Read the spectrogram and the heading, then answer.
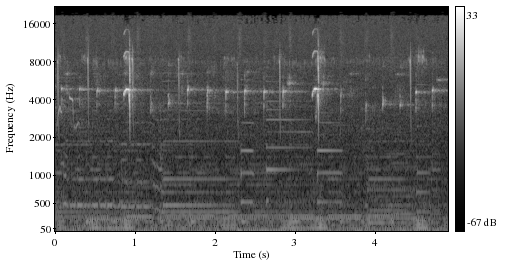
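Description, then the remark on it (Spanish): Giant hummingbird (Patagona gigas, also called pingara, weighing up to 20 grams) calls in Chile: two sharp, high-pitched squeaky chirps a couple of seconds apart, with fainter thin peeps scattered between, over a steady low background hum. “En Chile podemos avistar un colibrí, el Patagona gigas, colibrí gigante o pingara, que puede llegar a pesar hasta 20 gramos.”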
